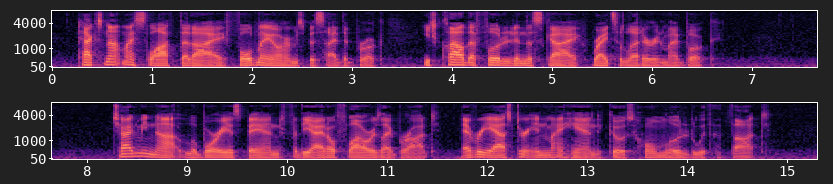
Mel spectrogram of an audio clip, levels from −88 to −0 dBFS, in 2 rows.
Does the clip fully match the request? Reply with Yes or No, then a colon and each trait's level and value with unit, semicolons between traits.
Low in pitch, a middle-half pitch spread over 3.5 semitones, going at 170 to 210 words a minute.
No: very low, 95 Hz; average, 4.5 semitones; average, 155 wpm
